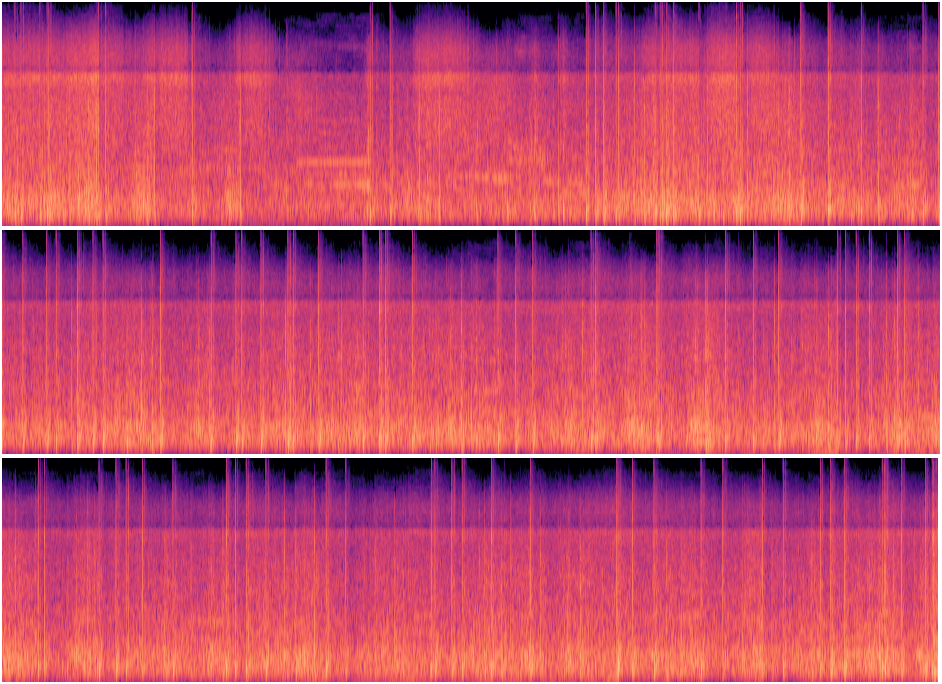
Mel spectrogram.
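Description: Fireworks display: aerial shells bursting in a continuous barrage of many rapid bangs and crackles.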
